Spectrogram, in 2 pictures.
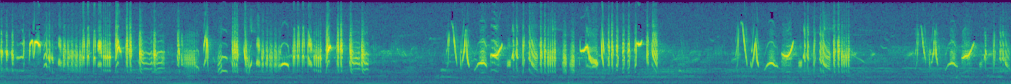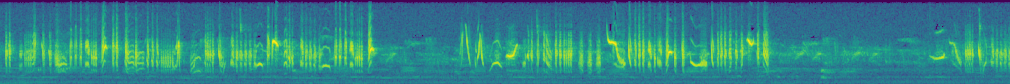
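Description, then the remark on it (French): A Sardinian warbler sings at the Charnier in the Camargue gardoise, in rapid, scratchy, chattering bursts of a few seconds each, separated by short pauses, loud over a quiet outdoor background. “Étant du Charnier en Camargue gardoise, la fauvette mélanocéphale.”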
